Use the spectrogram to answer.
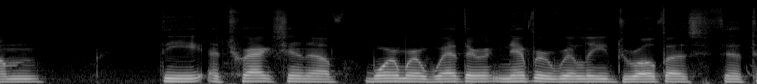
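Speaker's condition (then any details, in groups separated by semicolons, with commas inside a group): ALS; onset in one foot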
